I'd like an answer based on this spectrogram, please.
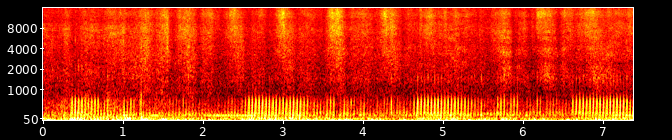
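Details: Purring domestic cat heard very close for ASMR, a rhythmic low buzzing rumble that grows louder about every two seconds on each breath, over a soft hiss.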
